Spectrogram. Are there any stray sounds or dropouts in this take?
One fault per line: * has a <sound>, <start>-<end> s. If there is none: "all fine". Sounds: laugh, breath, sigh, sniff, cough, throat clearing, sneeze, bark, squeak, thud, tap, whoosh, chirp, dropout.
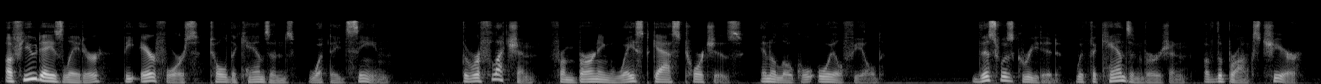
all fine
